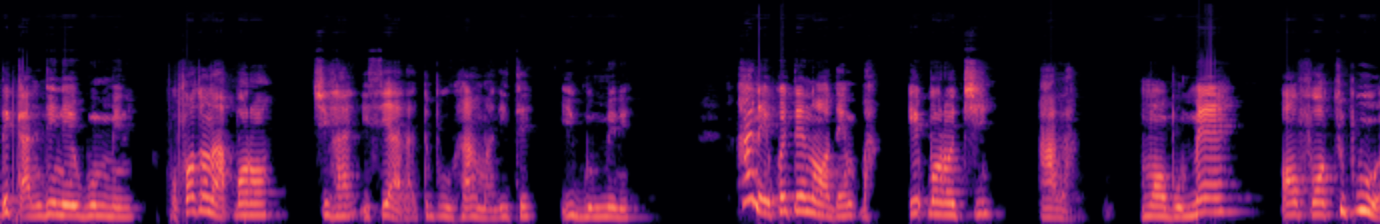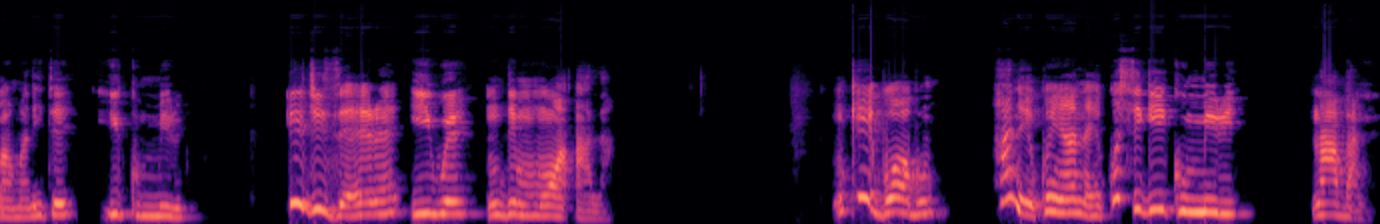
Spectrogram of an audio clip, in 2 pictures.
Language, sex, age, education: Igbo, female, 30-45, tertiary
